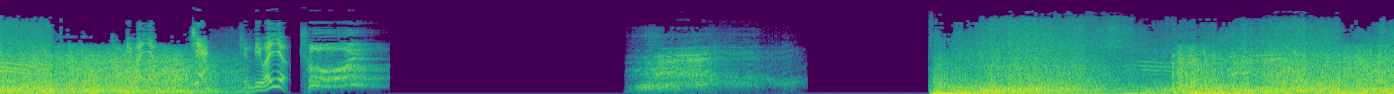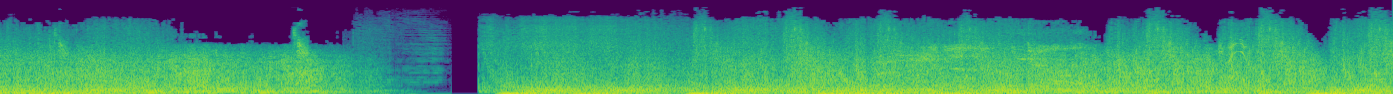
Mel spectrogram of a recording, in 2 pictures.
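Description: Swords clash and clang in a battle.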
